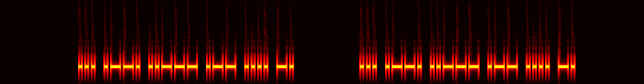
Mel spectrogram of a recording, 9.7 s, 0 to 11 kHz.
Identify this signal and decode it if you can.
Morse code, heard as a keyed tone, about 25 wpm, 700 Hz. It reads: SP2WHN SP2WHN
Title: DXCC-100 Call Signs - 6 Characters - Repeated 2x - 25wpm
